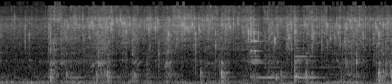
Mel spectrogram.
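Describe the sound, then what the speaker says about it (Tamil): Chopped onions and bay leaves sauté in hot oil for seeraga samba chicken dum biryani, giving a steady, close sizzle with repeated scrapes and taps of a stirring spoon throughout. "இந்த வெங்காயம் நல்லா வதங்கணும்"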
